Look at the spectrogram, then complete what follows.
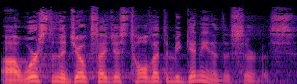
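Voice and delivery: ordinary talk, nothing marked

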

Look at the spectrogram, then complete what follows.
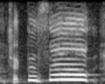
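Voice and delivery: high, cartoonish Noah voice; sly Noah. Noah eyes the sheep for sacrifice, high and sly. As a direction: chirp it in a high mocking tone. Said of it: "and Noah said".

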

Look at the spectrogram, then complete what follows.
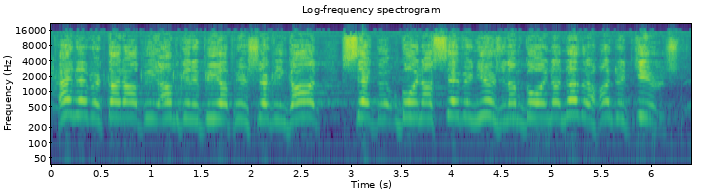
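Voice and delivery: ordinary delivery

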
